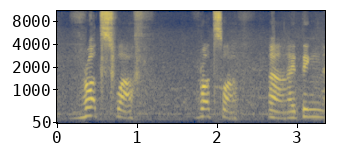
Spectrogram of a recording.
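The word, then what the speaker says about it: Wrocław: i know how to i know how to pronounce this one it's not it's not cloud i know you know rock cloud it's rod suave broad swap uh i think i think that's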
